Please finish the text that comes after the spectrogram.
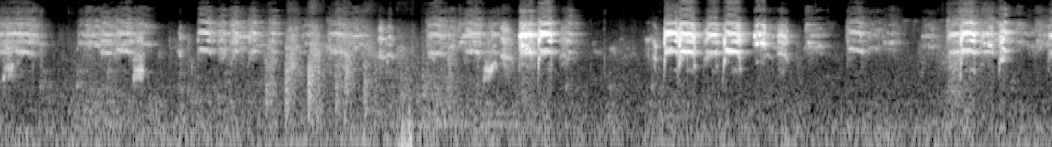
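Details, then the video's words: Sun conure calling in irregular bursts of grating, high screeches, some loud and some quieter, with short pauses between groups over fourteen seconds. "เสียงนกแก้วซันคอร์นัว Conure Sounds"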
